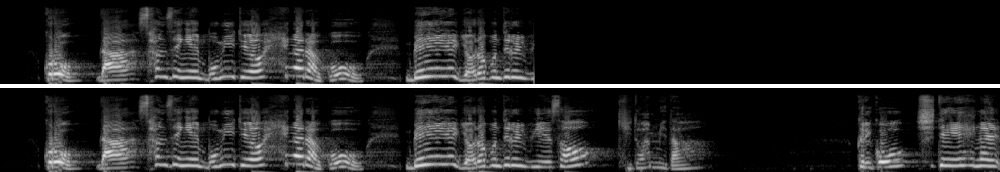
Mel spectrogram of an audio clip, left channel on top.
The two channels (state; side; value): drops out; left; at 5.4 s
